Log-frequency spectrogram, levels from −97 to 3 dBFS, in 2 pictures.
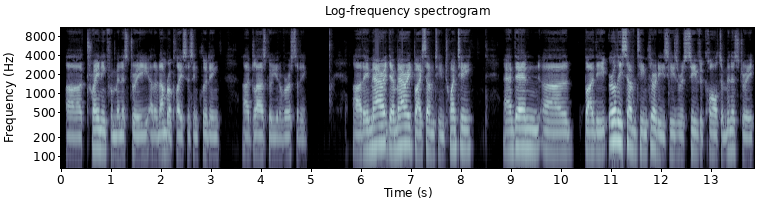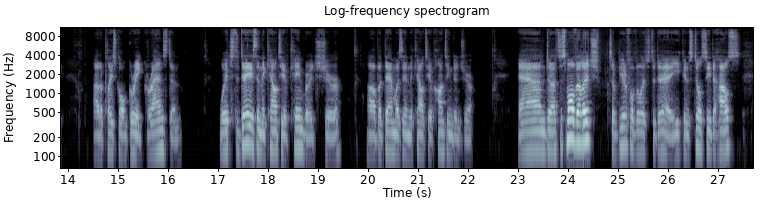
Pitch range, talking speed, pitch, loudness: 105-130 Hz, 160 wpm, 120 Hz, -25 LUFS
